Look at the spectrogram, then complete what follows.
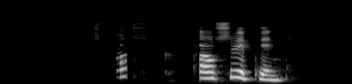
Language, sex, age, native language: Icelandic, female, 40-49, Icelandic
